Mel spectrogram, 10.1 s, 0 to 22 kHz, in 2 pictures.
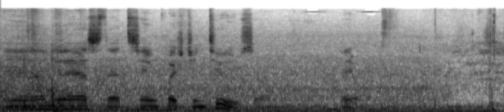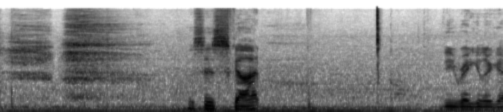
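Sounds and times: steady low hum: 1.3 - 10.0
man breathing heavily: 4.5 - 6.8, 7.6 - 8.4.

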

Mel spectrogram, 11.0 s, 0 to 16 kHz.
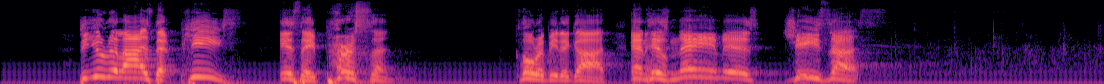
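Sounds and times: electrical hum from sound system: 0.0 - 11.0.

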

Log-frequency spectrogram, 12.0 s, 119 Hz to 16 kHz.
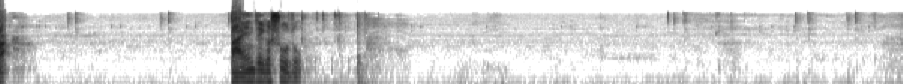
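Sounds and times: faint computer clicks: 0.5 - 2.8, 7.4 - 11.8.

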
